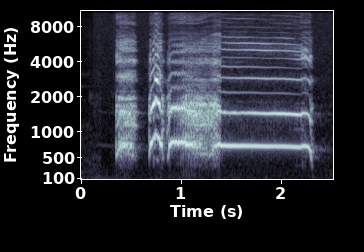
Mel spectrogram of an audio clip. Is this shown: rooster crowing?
yes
